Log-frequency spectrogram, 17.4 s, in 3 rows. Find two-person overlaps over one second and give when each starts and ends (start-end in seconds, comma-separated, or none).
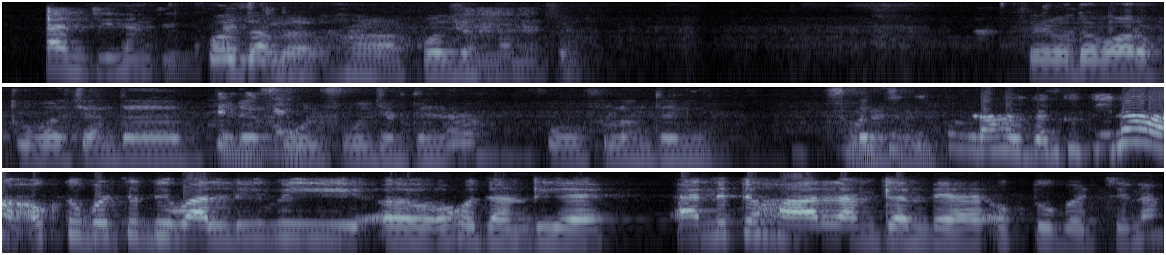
none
